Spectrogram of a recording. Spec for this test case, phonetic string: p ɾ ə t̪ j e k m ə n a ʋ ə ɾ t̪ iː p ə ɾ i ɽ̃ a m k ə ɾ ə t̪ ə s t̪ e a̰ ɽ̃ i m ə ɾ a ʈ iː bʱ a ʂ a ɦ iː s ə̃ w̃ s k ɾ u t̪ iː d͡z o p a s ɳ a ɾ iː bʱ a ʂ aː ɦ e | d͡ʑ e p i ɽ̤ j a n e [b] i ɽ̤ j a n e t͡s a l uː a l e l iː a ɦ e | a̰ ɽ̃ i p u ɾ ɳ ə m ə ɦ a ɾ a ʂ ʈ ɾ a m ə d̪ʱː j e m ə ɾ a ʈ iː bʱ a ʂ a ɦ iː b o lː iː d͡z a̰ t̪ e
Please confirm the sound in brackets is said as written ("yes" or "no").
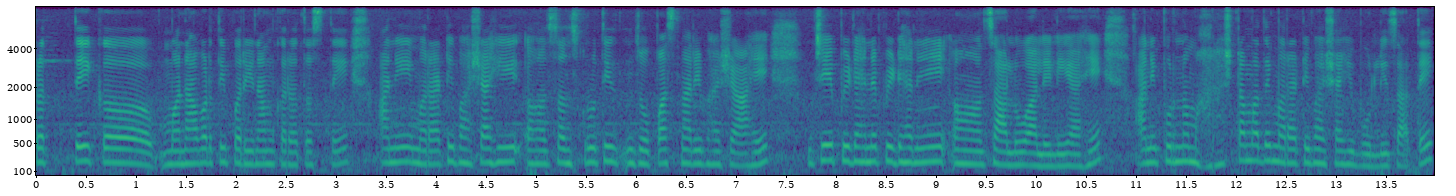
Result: no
